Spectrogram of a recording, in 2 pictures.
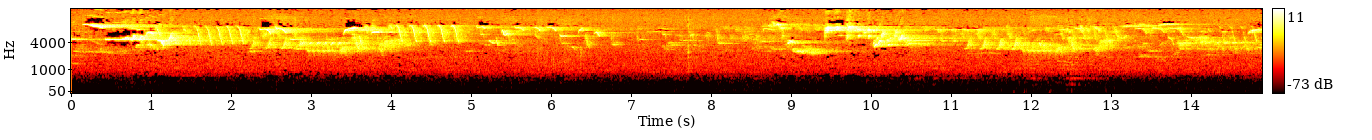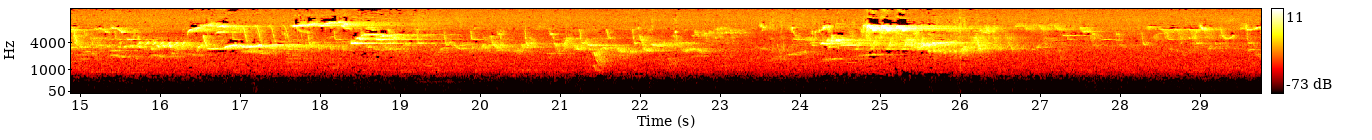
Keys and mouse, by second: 0.6 drag, 1.3 ctrl+click, 2.4 click, 3.0 ctrl+click, 3.5 ctrl+click, 4.5 ctrl+shift+click, 5.3 ctrl+shift+click, 6.1-7.8 drag, 8.1 drag, 8.7 shift+-, 9.7 click, 10.1 ctrl+click, 10.9 ctrl+drag, 11.3-11.6 ctrl+middle drag, 12.6 click, 13.7 shift+-, 14.5-15.2 drag, 15.5-15.9 drag, 17.3 click, 18.1 click, 18.6 click, 20.0 click, 21.0 KP_8, 21.2 Return, 22.2 click, 22.8 middle click, 24.1 click, 27.4 click, 28.5 ctrl+click, 29.6 right click.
